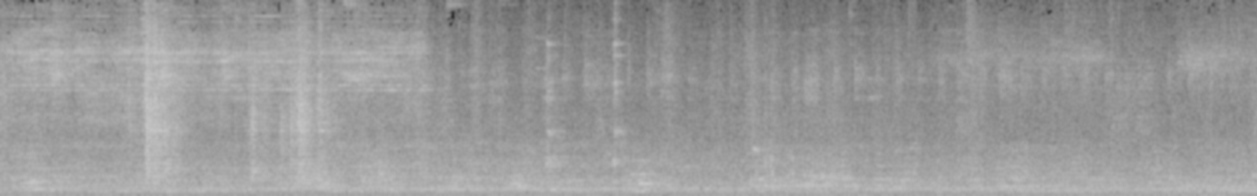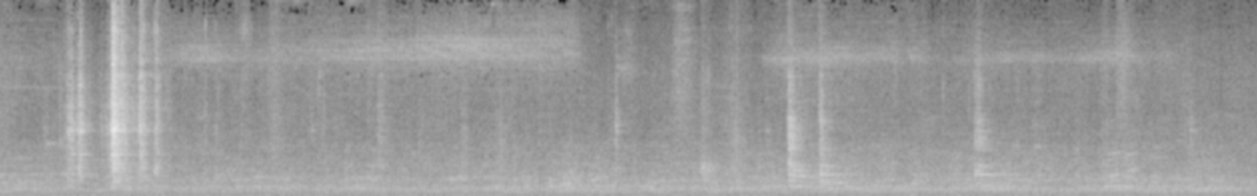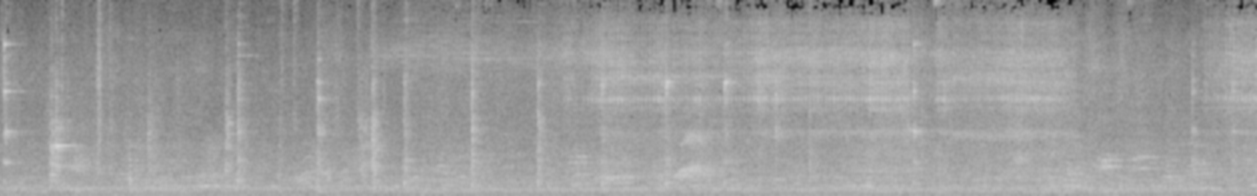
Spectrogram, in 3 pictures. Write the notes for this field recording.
Burburinho da feira, pessoas trabalhando, algo que parece com um pato. Som gravado na janela do segundo andar do mercado municipal. People working at the free market, something that seems like a duck. Recorded on the second floor of the municipal market.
